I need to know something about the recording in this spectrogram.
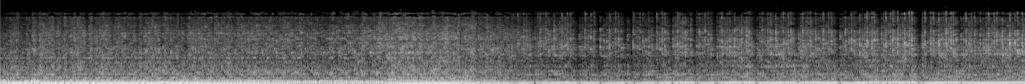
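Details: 1950 Ford flathead V8 flatbed dump truck, revived after sitting about 40 years, driving at low speed around the yard: deep, steady low rumble with even firing and no knocks. Drives pretty good; the engine runs healthy.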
